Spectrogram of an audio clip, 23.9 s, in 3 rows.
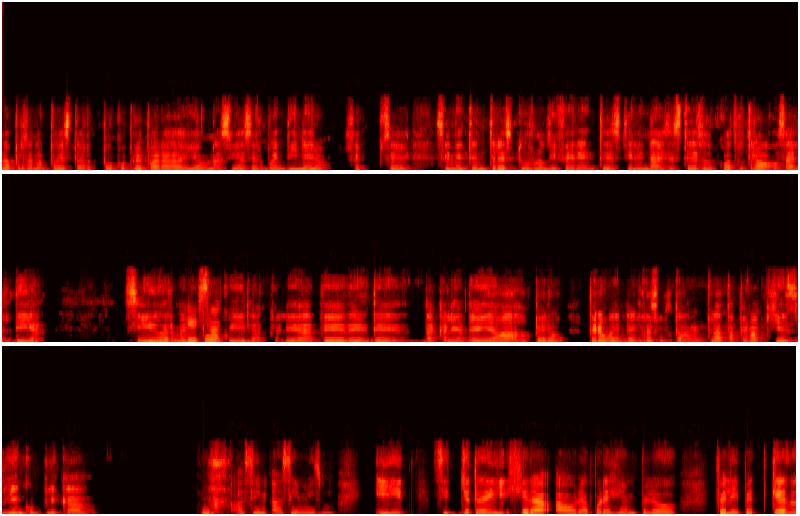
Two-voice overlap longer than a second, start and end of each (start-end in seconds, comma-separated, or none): none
